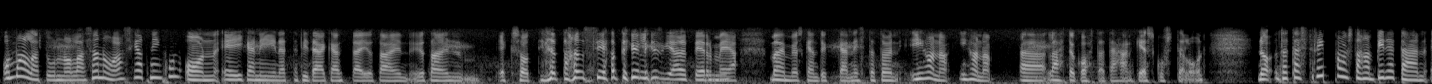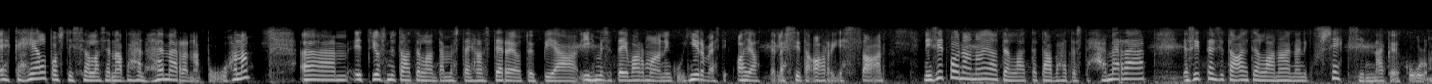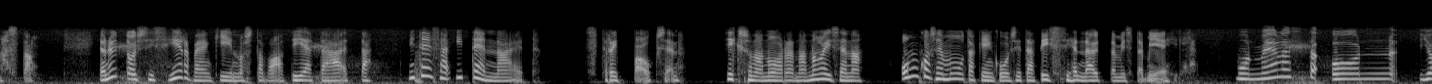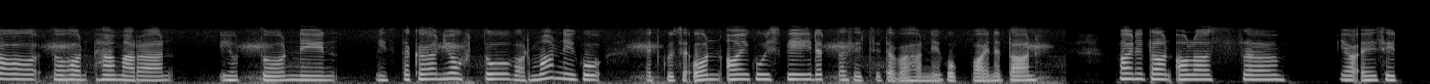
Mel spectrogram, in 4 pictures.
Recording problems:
high frequencies cut off; noticeable; nothing above 5.5 kHz
hiss; noticeable; until 11 s, from 18 to 33 s and from 40 to 54 s; 20 dB below the speech

